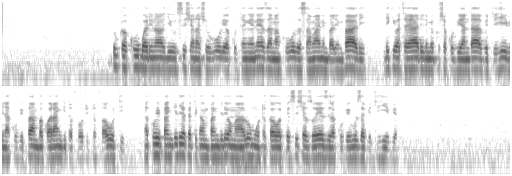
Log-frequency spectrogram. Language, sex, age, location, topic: Swahili, male, 18-24, Dar es Salaam, finance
